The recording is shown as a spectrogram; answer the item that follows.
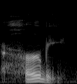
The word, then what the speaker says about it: herb: There's no H. Herbs, herby, or herbal tea, don't pronounce the H.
